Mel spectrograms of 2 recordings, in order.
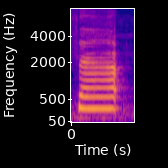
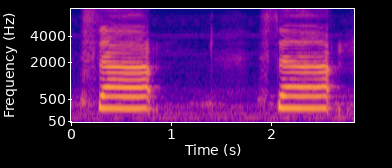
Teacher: ज़बान की नोक और दांतों के किनारे से मिलकर अदा होता है।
